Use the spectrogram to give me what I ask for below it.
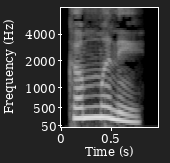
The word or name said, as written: ಘಮ್ಮನ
